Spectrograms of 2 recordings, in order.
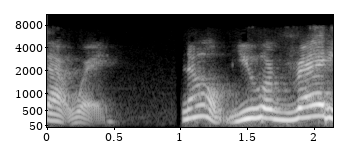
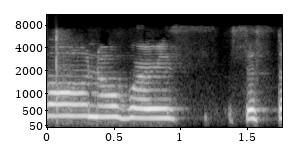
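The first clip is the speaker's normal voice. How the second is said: put-on Korean accent, pitched up; 5 semitones higher than usual. Quoting her Korean group leader's reply, in a mocking Korean accent. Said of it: "I'm making fun of her accent again".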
